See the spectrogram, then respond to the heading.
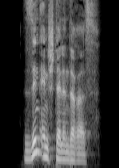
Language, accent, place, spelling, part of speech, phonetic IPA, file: German, Germany, Berlin, sinnentstellenderes, adjective, [ˈzɪnʔɛntˌʃtɛləndəʁəs], De-sinnentstellenderes.ogg
- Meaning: strong/mixed nominative/accusative neuter singular comparative degree of sinnentstellend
